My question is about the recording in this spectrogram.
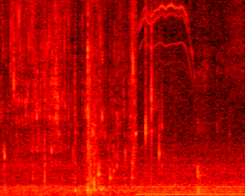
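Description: Vegetable stock poured from a carton into a steel stockpot of roasted vegetables: faint liquid pouring and splashing, with a few light clicks.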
